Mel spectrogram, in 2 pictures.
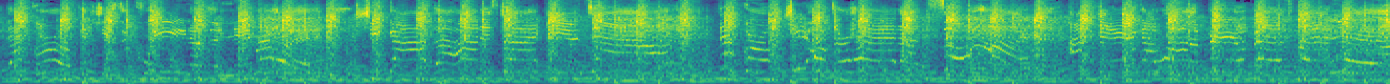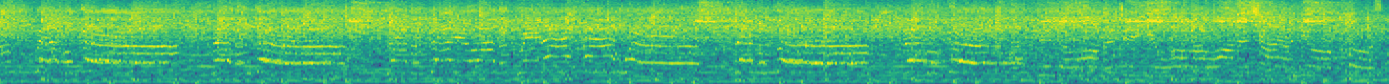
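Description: A loud, driving punk rock song plays continuously, with dense distorted guitars and pounding drums under raw, screamed vocals that shout and wail throughout.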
